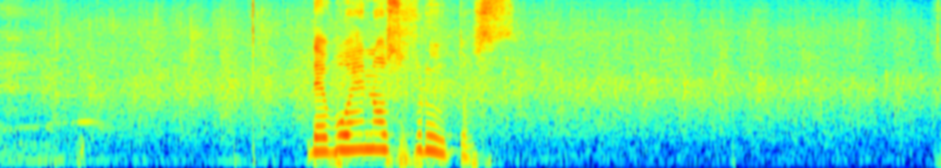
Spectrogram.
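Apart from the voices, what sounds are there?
audience applause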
